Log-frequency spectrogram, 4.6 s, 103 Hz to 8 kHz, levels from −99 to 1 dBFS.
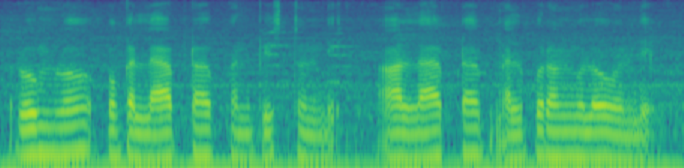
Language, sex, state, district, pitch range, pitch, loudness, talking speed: Telugu, male, Telangana, Hyderabad, 100-135 Hz, 125 Hz, -18 LUFS, 130 wpm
